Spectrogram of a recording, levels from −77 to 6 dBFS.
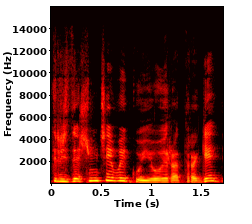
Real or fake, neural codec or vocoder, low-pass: real; none; 14.4 kHz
